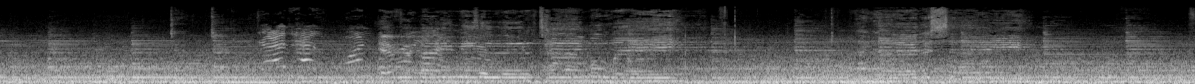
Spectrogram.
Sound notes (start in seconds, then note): 2.6 kids chattering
